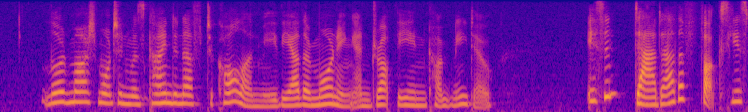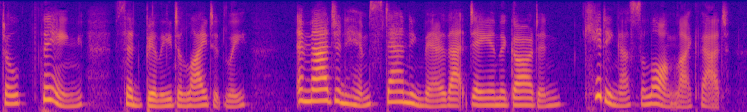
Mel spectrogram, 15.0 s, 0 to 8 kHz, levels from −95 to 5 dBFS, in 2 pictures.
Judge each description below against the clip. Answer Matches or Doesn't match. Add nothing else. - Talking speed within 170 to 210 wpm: Doesn't match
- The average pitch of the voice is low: Doesn't match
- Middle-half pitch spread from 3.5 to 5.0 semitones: Doesn't match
